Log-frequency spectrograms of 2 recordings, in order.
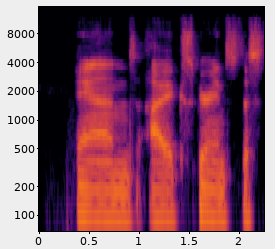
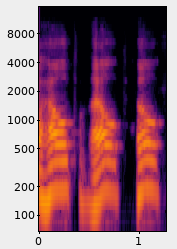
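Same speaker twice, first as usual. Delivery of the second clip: higher, pleading cry of help, help, help; desperate cry for help; 9 semitones higher, 4 dB louder, slower than usual. Retold or imitated. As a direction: beg for help from a dark place. Retold despairing prayer in closet.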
